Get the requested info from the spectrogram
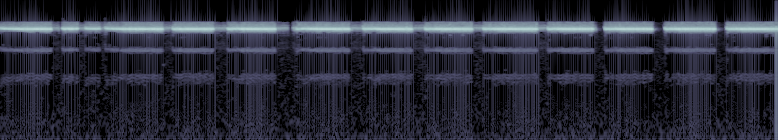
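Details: Sand ground cricket. A sand ground cricket gives a steady, high-pitched metallic trill. The trill runs in bursts of roughly one second, separated by short, irregular breaks, with nothing else clearly heard.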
